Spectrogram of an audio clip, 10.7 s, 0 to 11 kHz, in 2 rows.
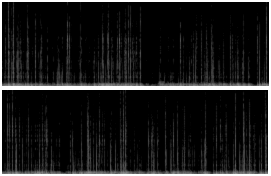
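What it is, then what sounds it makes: Metal microphone mesh grille. Long nails scratch and tap rapidly across a hollow metal wire-mesh microphone grille. A dense stream of sharp, bright clicks and scrapes rides over a heavy, steady low rumble near 110 Hz, with a brief quieter pause around the three-second mark before the scratching resumes.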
